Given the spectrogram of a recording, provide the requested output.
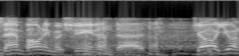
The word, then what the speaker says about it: Zamboni: it's a tell you you should have pronounced it what does it call the samboni Zamboni machine and Joe you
